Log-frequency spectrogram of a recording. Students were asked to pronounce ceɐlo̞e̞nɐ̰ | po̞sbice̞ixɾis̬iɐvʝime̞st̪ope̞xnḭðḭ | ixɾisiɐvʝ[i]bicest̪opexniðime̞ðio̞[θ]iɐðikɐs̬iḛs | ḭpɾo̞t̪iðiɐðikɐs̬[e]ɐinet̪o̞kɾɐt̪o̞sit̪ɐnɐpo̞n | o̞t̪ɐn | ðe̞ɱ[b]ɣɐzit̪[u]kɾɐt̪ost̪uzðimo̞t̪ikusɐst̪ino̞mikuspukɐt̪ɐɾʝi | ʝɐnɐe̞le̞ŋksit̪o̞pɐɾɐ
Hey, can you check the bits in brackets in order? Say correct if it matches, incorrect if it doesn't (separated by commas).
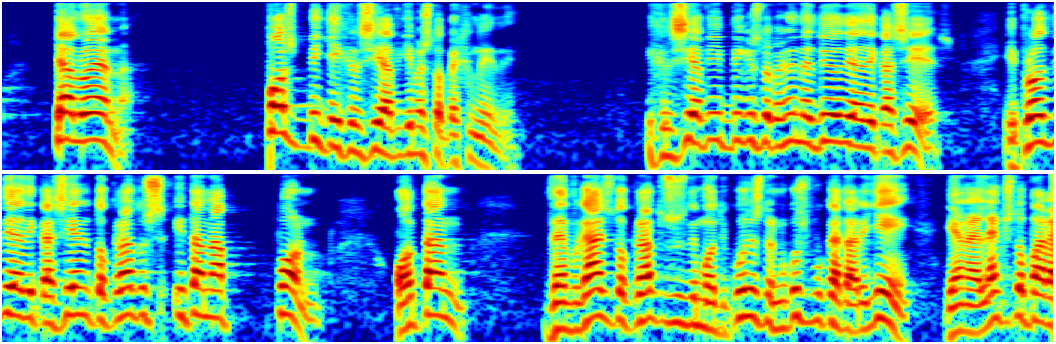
correct, incorrect, incorrect, incorrect, incorrect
